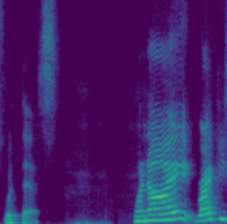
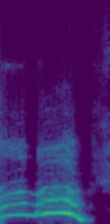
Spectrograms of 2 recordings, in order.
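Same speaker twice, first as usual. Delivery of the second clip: high-pitched, mild mock scream. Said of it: "she would scream".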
